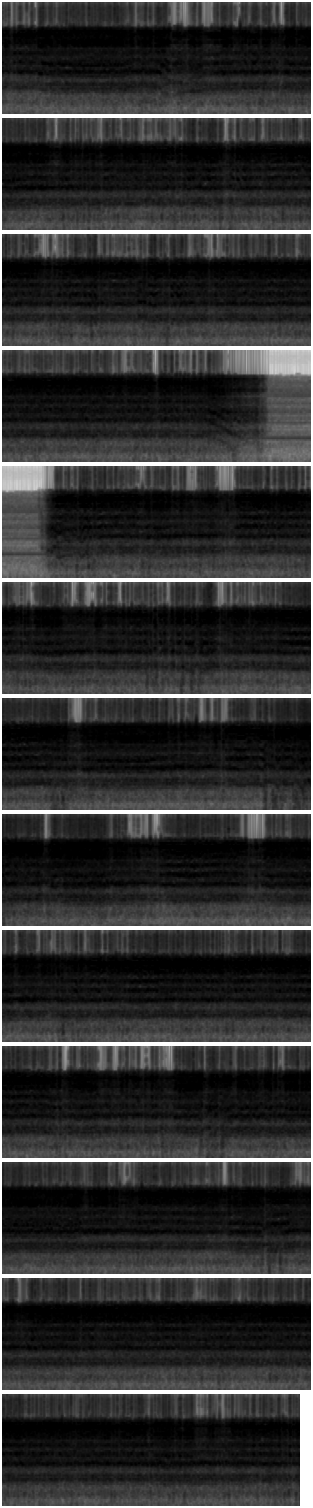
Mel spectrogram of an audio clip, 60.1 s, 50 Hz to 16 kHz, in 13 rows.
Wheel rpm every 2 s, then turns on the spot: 220, 210, 230, 230, 240, 240, 240, 240, 150, 50, 220, 230, 230, 230, 210, 230, 230, 220, 220, 230, 230, 220, 210, 210, 230, 220, 230, 230, 230, 230.
none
